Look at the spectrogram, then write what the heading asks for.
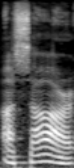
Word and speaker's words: Osiris: Incredibly, the name Osiris, pronounced Asar in Egyptian, was written in hieroglyphics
